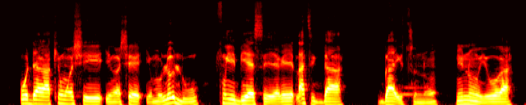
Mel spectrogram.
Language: Yoruba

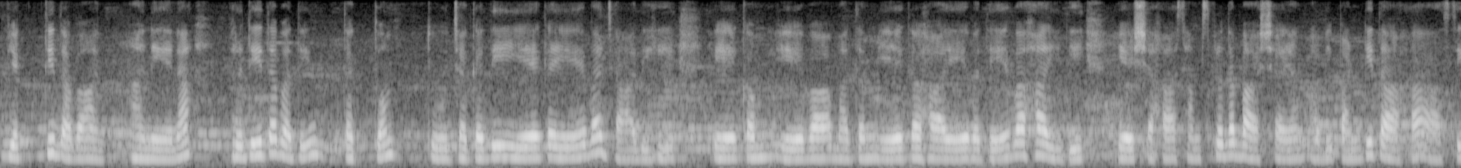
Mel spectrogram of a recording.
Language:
Sanskrit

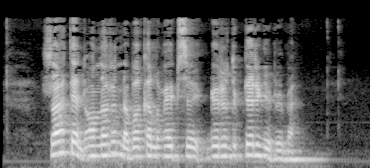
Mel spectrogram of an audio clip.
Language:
Turkish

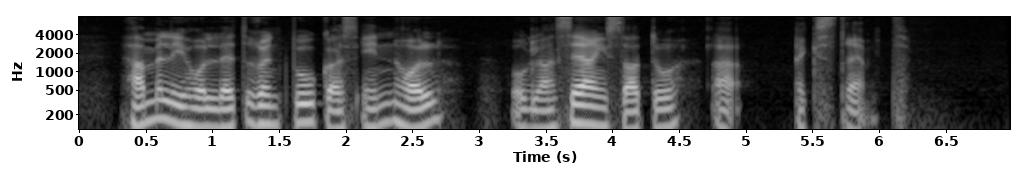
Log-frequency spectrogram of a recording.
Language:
Norwegian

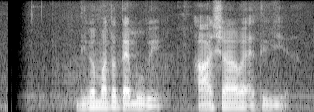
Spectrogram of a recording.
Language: Sinhala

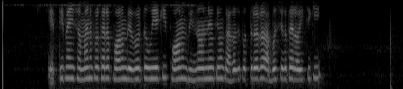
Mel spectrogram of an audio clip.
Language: Odia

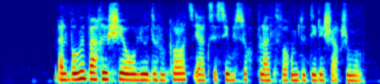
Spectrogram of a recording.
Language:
French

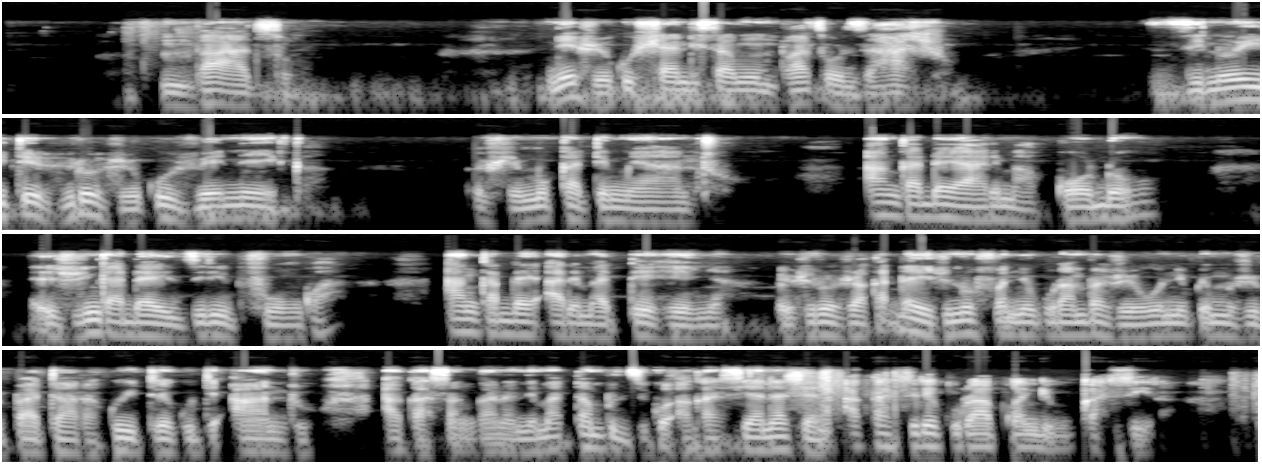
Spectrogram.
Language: Ndau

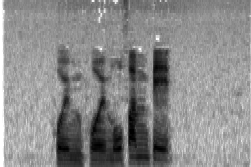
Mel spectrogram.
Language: Cantonese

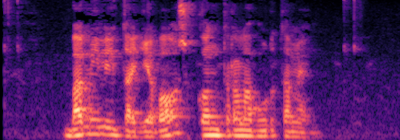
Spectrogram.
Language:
Catalan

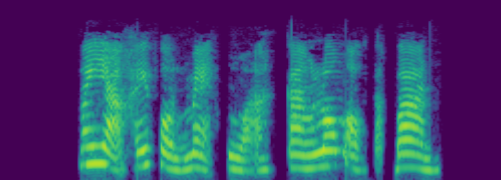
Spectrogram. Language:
Thai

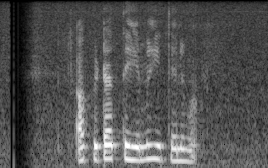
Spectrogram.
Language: Sinhala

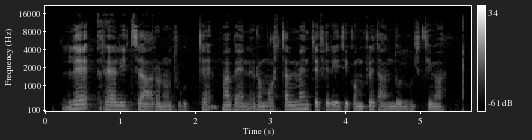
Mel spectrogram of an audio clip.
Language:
Italian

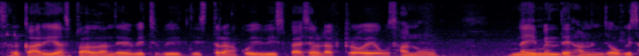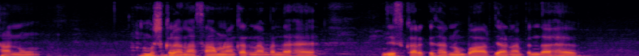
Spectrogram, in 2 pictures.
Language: Punjabi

